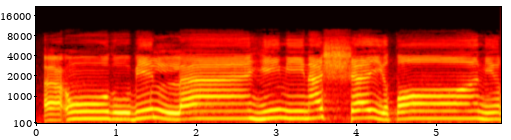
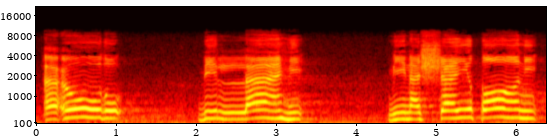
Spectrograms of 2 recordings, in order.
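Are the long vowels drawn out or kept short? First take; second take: drawn out; short. First: The long vowels are stretched well beyond two beats. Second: The long vowels are held for only two beats. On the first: The speaker calls it wrong. "dengan sebuah irama yang seperti ini. ... Ini kesalahan pertama" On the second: The speaker calls it right. "suara kita diayun supaya tidak kepanjangan"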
